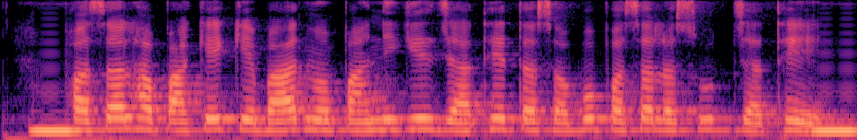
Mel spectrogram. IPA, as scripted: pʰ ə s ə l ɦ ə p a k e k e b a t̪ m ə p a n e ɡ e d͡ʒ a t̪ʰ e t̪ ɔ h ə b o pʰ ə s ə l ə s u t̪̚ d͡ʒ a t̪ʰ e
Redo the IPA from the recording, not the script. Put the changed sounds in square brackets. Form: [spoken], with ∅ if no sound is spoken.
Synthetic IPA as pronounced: pʰ ə s ə l ɦ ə p a k e k e b a [d̪] m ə p a n [i] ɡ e d͡ʒ a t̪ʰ e t̪ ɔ [s] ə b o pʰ ə s ə l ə s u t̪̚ d͡ʒ a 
